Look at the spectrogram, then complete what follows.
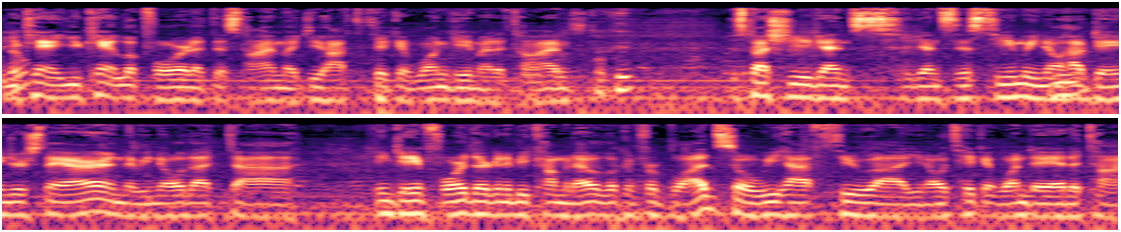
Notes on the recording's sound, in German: Live-Reportage von Halbfinal-Spiel 3 zwischen München und Wolfsburg. Die einmal mehr im Rahmen eines EHC-Heimspiels am Oberwiesenfeld entstanden ist.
